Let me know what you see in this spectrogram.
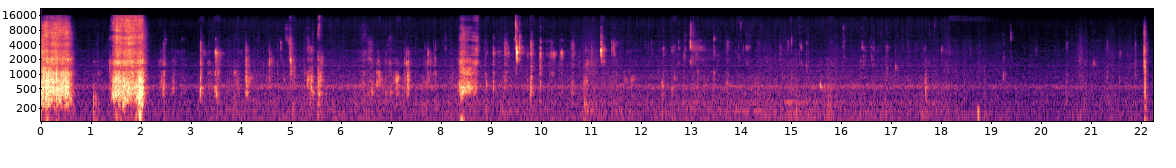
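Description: Close-up eating sounds of a person chewing and crunching kimchi and black-bean-sauce noodles, with many small wet clicks. There are three loud, short rushes of noise: two at the start and one about eight seconds in.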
